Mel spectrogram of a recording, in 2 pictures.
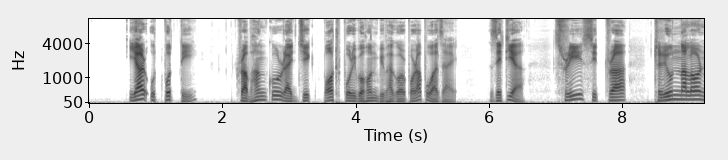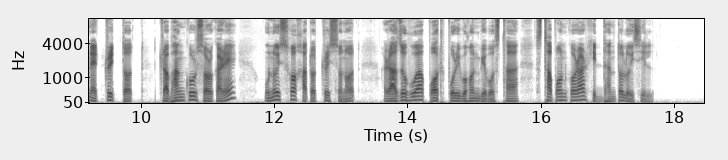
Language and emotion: Assamese, neutral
